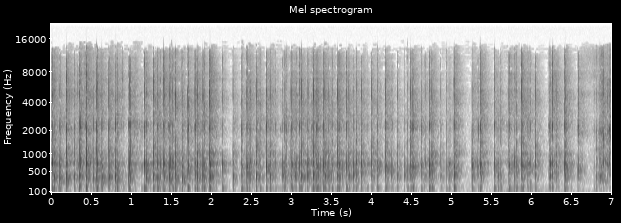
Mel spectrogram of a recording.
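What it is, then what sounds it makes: Cardboard tissue box. A hollow, glossy marble-printed cardboard tissue box is tapped with fingertips, first on its end and then on its broad face while held in both hands. Rapid, dense streams of short, dry taps give a hollow, boxy knock centered in the low mids around 400 Hz, with each tap dying away almost instantly.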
